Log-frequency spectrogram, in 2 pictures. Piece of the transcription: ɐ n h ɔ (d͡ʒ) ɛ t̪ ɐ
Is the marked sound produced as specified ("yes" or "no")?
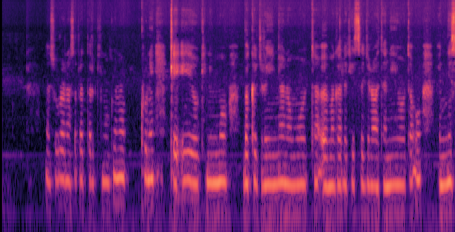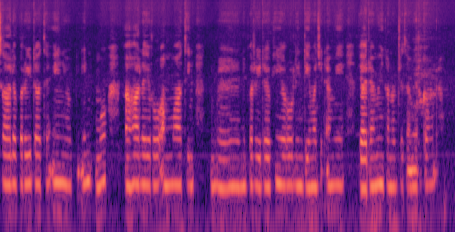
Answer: no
